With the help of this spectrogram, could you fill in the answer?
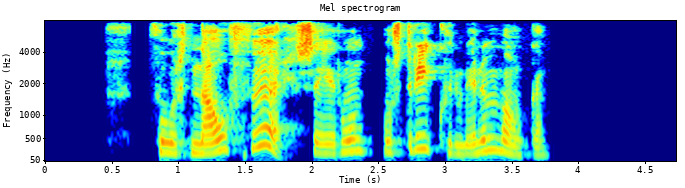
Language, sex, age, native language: Icelandic, female, 30-39, Icelandic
